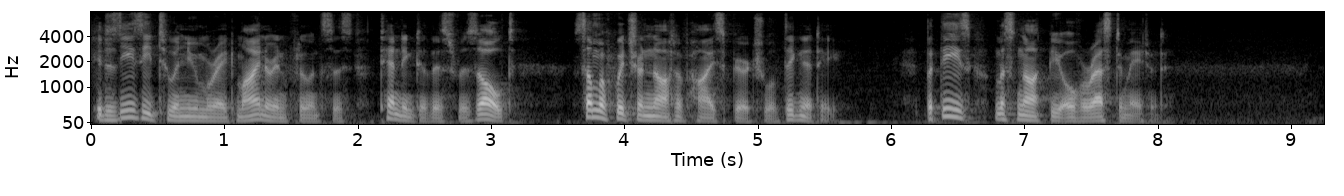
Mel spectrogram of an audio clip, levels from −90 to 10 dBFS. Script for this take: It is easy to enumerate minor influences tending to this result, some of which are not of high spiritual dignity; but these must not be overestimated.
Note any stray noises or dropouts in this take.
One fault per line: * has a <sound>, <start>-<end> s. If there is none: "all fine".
all fine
